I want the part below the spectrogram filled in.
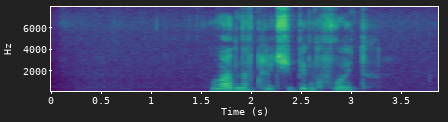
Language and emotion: Russian, neutral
